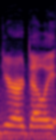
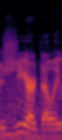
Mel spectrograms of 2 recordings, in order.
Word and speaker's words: Ghirardelli: of the reasons we originally got hooked on geard Deli and it is pronounced geard Deli not Gard Deli which a lot of people say um is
